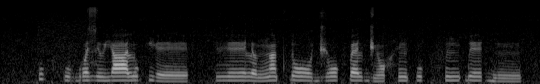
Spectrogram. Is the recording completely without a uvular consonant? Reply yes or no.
yes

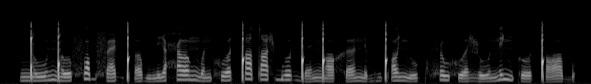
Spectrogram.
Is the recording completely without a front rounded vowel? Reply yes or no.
yes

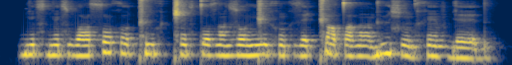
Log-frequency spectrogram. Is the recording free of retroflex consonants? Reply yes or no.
yes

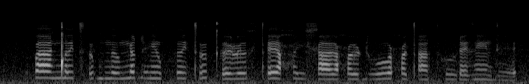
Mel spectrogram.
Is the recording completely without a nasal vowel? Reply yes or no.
no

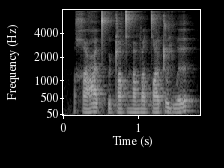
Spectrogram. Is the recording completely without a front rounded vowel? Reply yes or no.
yes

